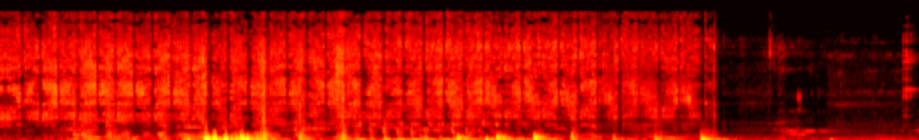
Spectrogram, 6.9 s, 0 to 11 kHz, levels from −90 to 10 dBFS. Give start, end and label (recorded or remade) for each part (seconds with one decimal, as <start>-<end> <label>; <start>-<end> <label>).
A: 0.0-4.5 recorded; 4.5-6.2 remade; 6.2-6.9 recorded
